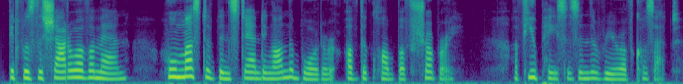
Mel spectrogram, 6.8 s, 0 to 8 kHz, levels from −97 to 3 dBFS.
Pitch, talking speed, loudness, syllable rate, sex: 215 Hz, 245 wpm, -20 LUFS, 6.3 syllables/s, female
